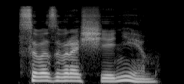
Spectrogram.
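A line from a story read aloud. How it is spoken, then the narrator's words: Very calm. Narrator (Russian): очень спокойно сказал Янта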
